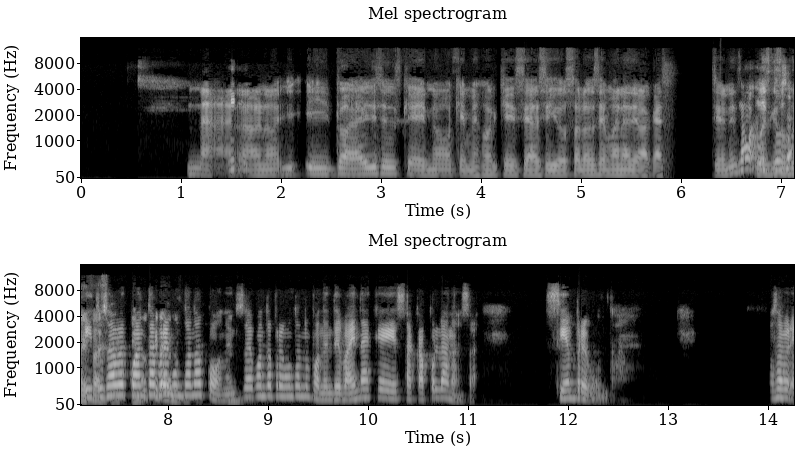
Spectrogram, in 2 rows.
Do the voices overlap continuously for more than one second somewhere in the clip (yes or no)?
yes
